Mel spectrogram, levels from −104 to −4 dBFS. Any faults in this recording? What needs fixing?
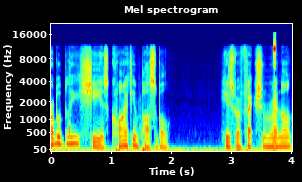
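There's damaged data in a compressed stream at two points: a very short blip at 0.31 s and a much longer glitch from 3.71 to 3.75 s. In both places part of the encoded speech arrives corrupted, so the decoder can't make sense of those frames, loses its footing in the stream and has to hunt for the next valid frame header before playback resumes cleanly. That misread stretch comes out as the glitch. To prevent it, carry the file or stream over a path with integrity checks (checksums or CRC-protected frames) and re-fetch or re-encode from the original source rather than patching the damaged copy.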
